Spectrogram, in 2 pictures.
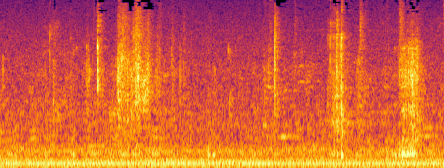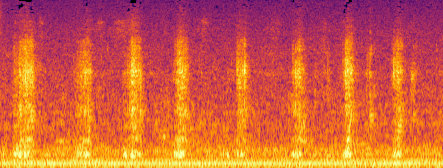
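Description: A person chewing food close to the microphone, with crisp crunches about twice a second, over a steady low hum.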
